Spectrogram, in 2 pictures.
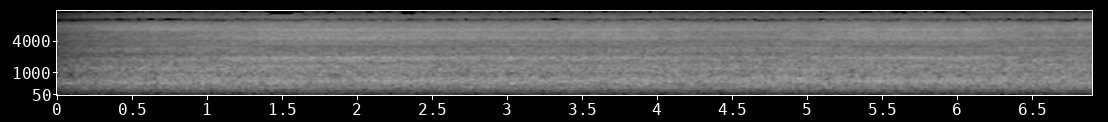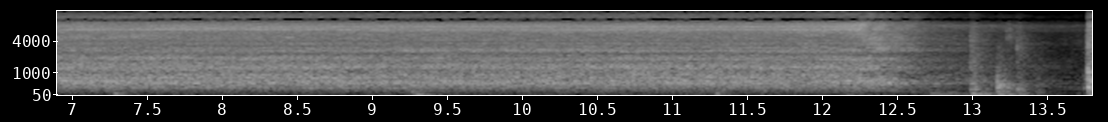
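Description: Handheld hair dryer blowing steadily on one setting. It switches on just after the start and cuts off about a second and a half before the end, followed by a few soft handling knocks.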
